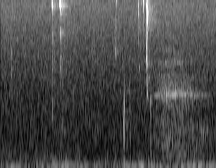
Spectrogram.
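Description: A computer mouse clicking and keys tapping while working in WebStorm on Linux, a few sparse, faint clicks and light taps spread across two seconds over quiet room noise.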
